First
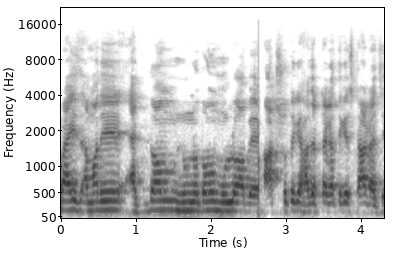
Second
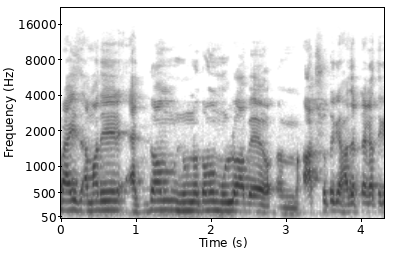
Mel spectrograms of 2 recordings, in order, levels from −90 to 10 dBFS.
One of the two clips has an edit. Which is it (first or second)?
first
